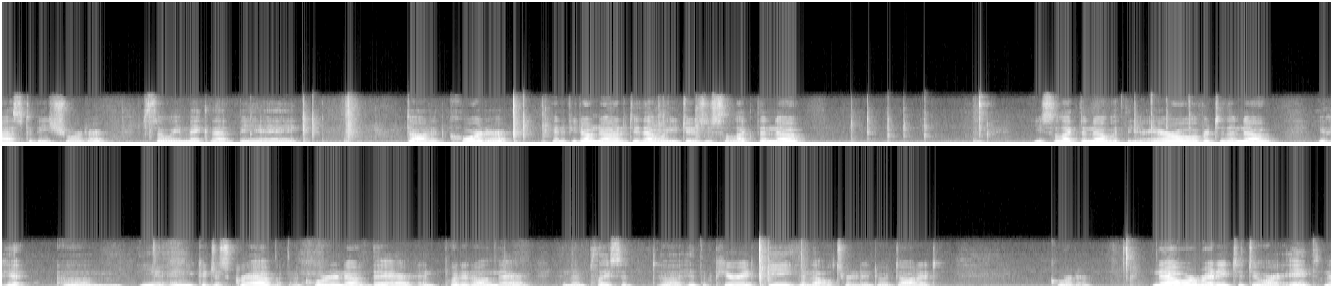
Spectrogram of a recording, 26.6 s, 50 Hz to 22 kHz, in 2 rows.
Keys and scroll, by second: 3.0 alt+∞, 8.6 super+z, 11.4 Right, 11.7 Left.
